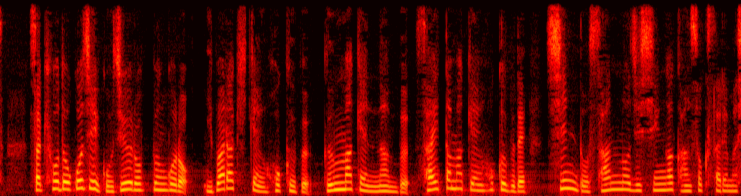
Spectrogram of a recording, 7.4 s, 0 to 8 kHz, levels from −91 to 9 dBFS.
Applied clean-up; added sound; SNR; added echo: neural separator model SepFormer DNS4.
